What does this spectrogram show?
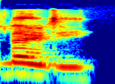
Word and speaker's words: Lodi: hope you'll correct me it's loudy close it's lodi lodi okay lodi thank you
